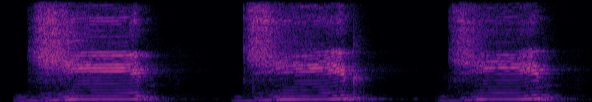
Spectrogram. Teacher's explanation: জিম উচ্চারণ হয় জিভের মাঝখান আর তার সোজাসুজি উপরের তালু, এই তালুর সাথে জিভের মাঝখানটা লেগে জিম উচ্চারণ হয়।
